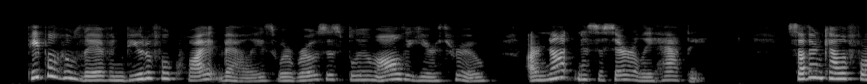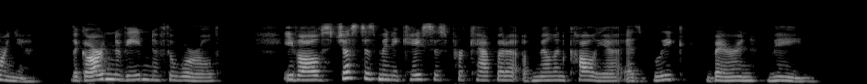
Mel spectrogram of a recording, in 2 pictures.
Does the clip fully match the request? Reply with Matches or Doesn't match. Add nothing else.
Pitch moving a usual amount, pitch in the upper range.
Matches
